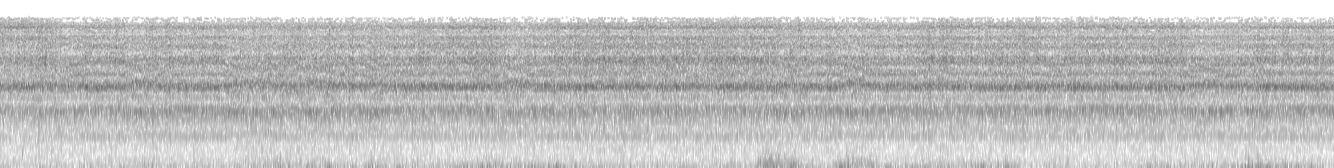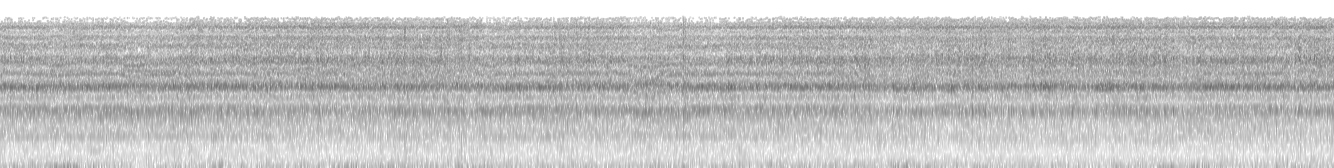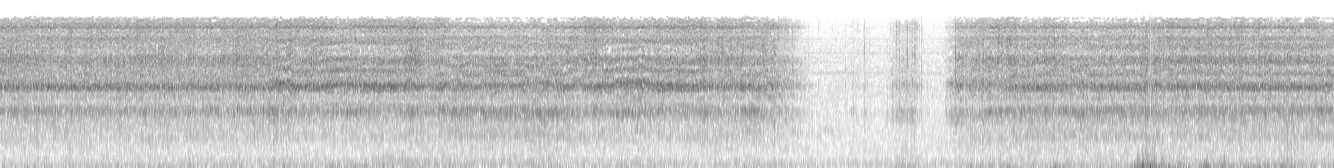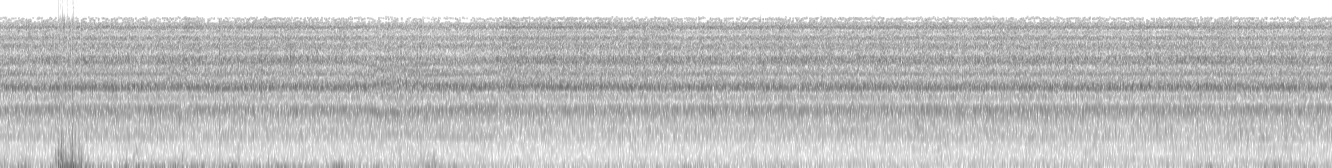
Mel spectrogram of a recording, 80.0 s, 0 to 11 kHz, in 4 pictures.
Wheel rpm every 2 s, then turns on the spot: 160, 160, 160, 160, 160, 160, 160, 160, 160, 160, 160, 160, 160, 160, 160, 160, 160, 160, 160, 160, 160, 160, 160, 160, 160, 140, 10, 110, 160, 160, 160, 160, 160, 160, 160, 160, 160, 160, 160, 160.
none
